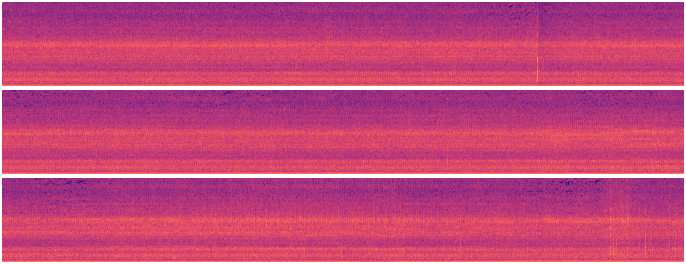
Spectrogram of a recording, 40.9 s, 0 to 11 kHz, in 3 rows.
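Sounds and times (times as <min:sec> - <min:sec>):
atv engine running: 0:00.0 - 0:40.9.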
